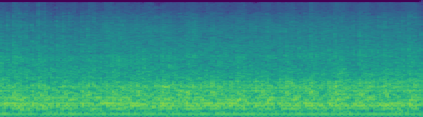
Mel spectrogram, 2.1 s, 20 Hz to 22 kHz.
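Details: MTZ-892 tractor diesel idling with a replacement Czech turbocharger fitted: a steady, even, low chug with no knocks or obvious turbo whistle, sounding like a normal healthy idle.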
